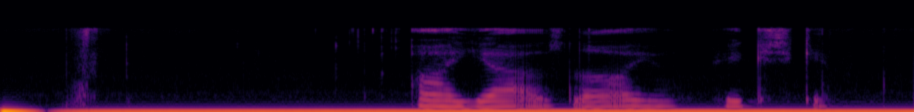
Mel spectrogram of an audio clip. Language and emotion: Russian, sad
